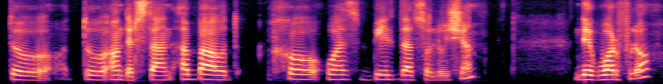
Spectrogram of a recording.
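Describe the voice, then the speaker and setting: Halting male tech presenter, gravelly voice. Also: a little high, dry recording, highs cut off. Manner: halting, repeats and rephrases phrases. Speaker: consultant presenting at a conference. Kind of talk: slide presentation talk.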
